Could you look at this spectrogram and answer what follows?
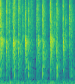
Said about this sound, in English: Let's give him a round of applause real quick.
